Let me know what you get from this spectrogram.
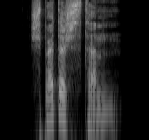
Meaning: strong dative masculine/neuter singular superlative degree of spöttisch
- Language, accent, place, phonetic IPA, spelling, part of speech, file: German, Germany, Berlin, [ˈʃpœtɪʃstəm], spöttischstem, adjective, De-spöttischstem.ogg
